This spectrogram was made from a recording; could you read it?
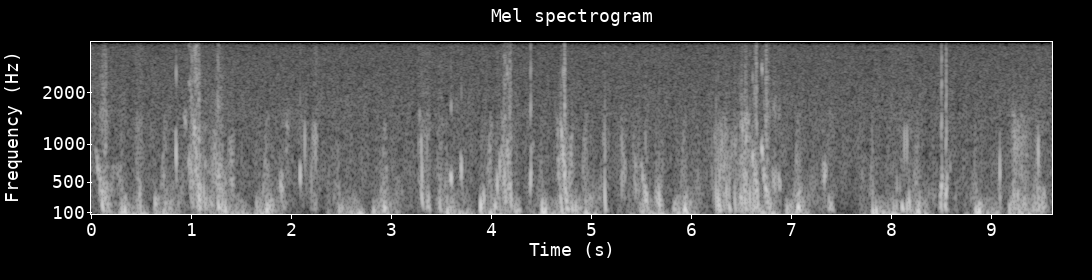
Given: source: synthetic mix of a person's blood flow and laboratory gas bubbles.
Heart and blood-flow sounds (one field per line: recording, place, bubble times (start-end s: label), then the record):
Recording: Doppler ultrasound of blood flow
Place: precordium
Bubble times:
0.04-0.31 s: bubbles
0.44-0.53 s: bubbles
0.81-0.89 s: bubbles
0.92-1.45 s: bubbles
1.88-1.99 s: bubbles
2.06-2.29 s: bubbles
3.27-3.42 s: bubbles
3.46-3.75 s: bubbles
3.90-3.97 s: bubbles
4.02-4.31 s: bubbles
4.37-4.44 s: bubbles
4.64-4.85 s: bubbles
5.11-5.19 s: bubbles
5.29-5.36 s: bubbles
5.41-5.73 s: bubbles
6.20-6.91 s: bubbles
7.30-7.44 s: bubbles
7.99-8.23 s: bubbles
8.47-8.60 s: bubbles
9.05-9.13 s: bubbles
9.19-9.59 s: bubbles
From the record:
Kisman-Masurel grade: 243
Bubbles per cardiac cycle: several, 3 to 8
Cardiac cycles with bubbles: 100%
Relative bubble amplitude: loud (0.450 to 0.775)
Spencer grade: 3 (all of the cardiac periods contain showers or single bubble signals, but not dominating or overriding the cardiac motion signals)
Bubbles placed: only in the low amplitude regions of the cardiac cycle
